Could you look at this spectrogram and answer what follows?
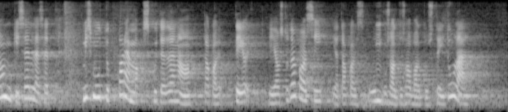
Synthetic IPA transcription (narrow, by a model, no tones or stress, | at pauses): o̞ŋɡise̞lːe̞se̞t̪ːˑ | mismuːt̪ːubpɑɾe̞mɑkskujt̪et̪ænɑt̪ɑɡɑt̪e | ejɑst̪ut̪ɑɡ̥ɑsijɑt̪ɑɡ̥ɑsumbusɑld̪̥usɑvɑld̪̥ust̪e̞jt̪ulɛ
